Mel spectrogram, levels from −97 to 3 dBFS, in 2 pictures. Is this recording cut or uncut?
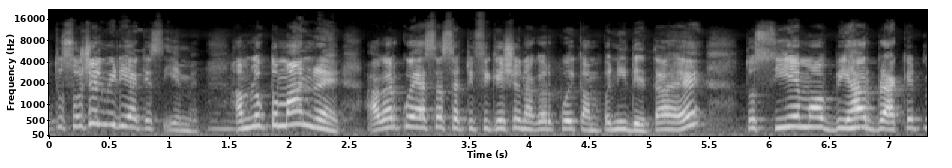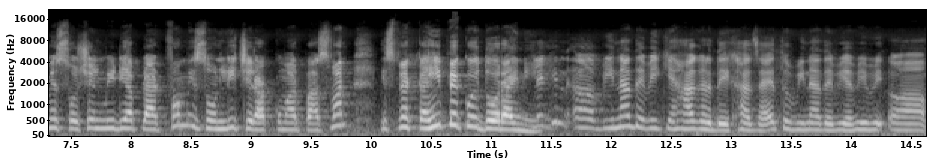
uncut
